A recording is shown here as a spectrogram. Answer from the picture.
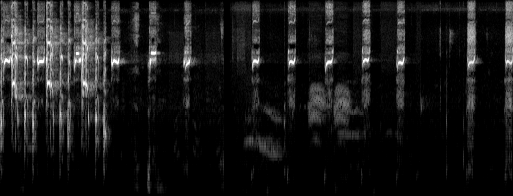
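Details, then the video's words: Grey francolin, a kept bird, opening with a dense burst of harsh calls, then single sharp whistled notes spaced about every half second, with a few softer low sounds between. "irani teeter ki awaz,the beautiful voice of my pheasant"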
